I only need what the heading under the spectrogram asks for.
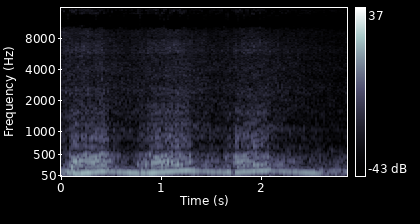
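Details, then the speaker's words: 1JZ-swapped Nissan 240SX S14 after changing misfiring, water-wetted spark plugs: three throttle blips with pitch rising and falling evenly, no stumble or popping; engine revs cleanly now. "Misfire. Change the spark plugs, let's see. Give her a second. There she goes, sounds better."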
